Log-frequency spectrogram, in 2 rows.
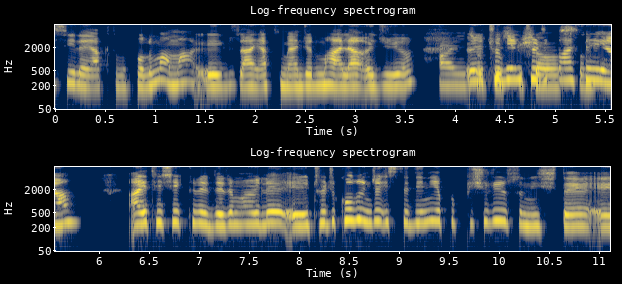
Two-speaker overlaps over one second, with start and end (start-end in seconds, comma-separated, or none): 4.1-5.5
